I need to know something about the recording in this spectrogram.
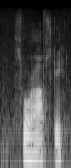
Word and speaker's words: Swarovski: These are Swarovski crystals, and the way you pronounce that is you swore off skiing, Swarovski.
